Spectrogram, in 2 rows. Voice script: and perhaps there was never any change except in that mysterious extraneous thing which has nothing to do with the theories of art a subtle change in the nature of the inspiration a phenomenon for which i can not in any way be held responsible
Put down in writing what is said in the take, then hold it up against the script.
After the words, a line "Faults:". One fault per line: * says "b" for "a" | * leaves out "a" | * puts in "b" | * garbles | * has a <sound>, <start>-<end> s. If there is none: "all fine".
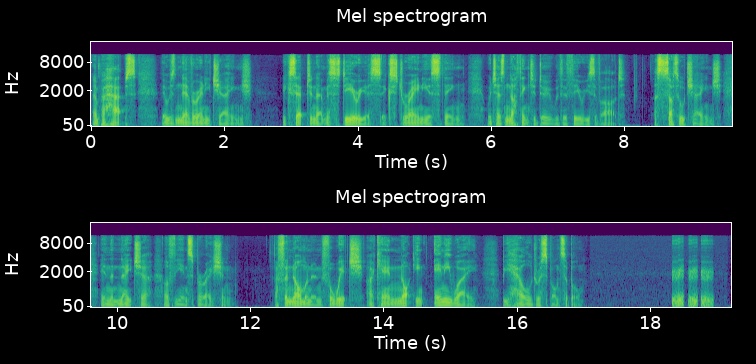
and perhaps there was never any change except in that mysterious extraneous thing which has nothing to do with the theories of art a subtle change in the nature of the inspiration a phenomenon for which i can not in any way be held responsible
Faults:
* has a laugh, 18.3-19.0 s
